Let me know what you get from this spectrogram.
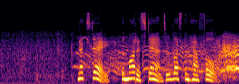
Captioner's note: crowd and players yelling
